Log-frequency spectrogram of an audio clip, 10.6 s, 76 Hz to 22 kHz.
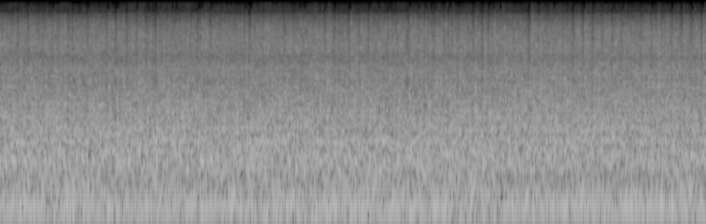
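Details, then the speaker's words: Blown 3,500 HP Hemi in a drag race truck, restarted after an all-night rebuild following a 3-second pass: very loud, harsh idle with an uneven thump under the blower roar; cylinder number two is dead with a cold plug that hasn't cleared out. "We got a cold plug right here, and just because it's not cleared out."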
